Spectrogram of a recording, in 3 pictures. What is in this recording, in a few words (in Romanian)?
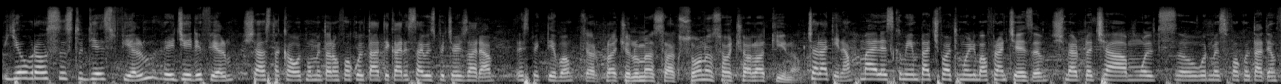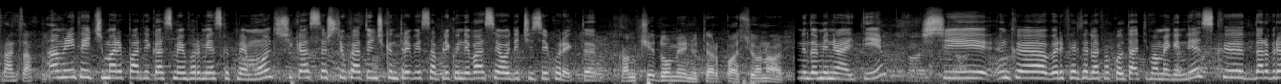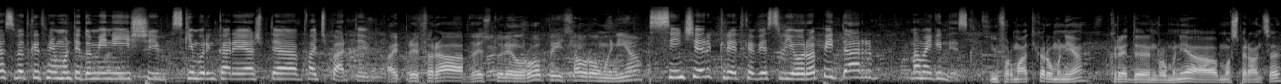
vox pop; RIUF; la iasi se desfasoara targul international de universitati riuf 2019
